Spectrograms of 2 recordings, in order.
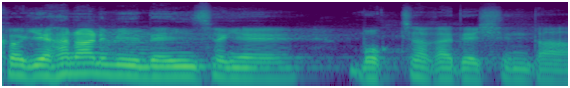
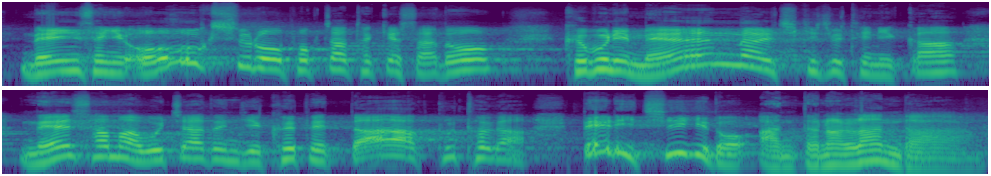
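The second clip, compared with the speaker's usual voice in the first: louder, hearty Gyeongsang dialect reading; 5 semitones higher, 6 dB louder than usual. Shown as a demonstration. Pastor reading Psalm 23 to the congregation in louder Gyeongsang dialect. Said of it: "먼저 경상도 버전으로 읽어드리겠습니다".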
